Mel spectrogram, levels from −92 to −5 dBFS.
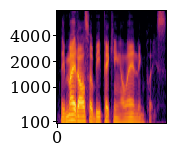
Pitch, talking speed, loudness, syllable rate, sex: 110 Hz, 220 wpm, -19 LUFS, 6.0 syllables/s, male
